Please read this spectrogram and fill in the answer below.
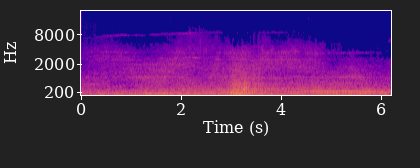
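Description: Diesel freight locomotive running as a train passes: a steady low engine drone that swells about three seconds in and shifts slightly higher in pitch near the end.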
